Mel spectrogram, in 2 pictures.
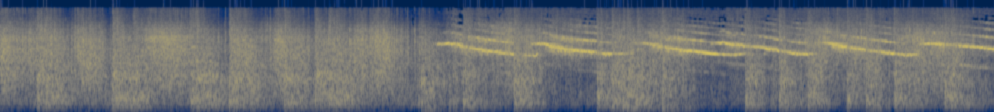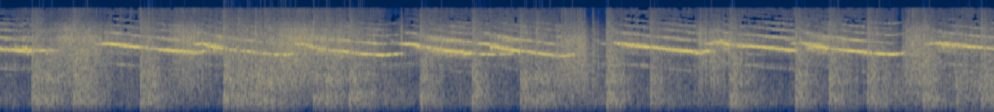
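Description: Fireworks display: shells bursting with dense bangs and crackling. From about a fifth of the way in, whistling fireworks add a steady run of falling whistles, about one a second, over the bangs.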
